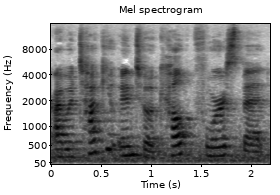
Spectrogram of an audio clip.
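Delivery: plain reading voice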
